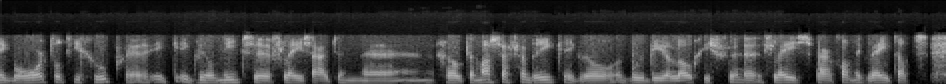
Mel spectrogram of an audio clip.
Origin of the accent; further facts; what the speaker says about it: Netherlands; now in Canada; Ja, als Nederlander is dat vreselijk wennen.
